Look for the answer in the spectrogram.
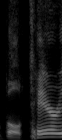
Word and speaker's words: Voltaire: And you go around, and you meet historical figures, and Voltaire is in there, and it's awesome. – You pronounced that French name very beautifully.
